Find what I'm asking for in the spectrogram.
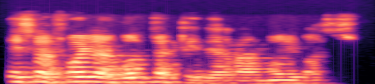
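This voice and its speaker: High-pitched Mexican preacher, echoey and distant. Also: male voice, fast talker. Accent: Mexican Spanish. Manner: colloquial, animated, voices quoted dialogue. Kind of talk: sermon. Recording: echoey, distant, dull lo-fi sound.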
